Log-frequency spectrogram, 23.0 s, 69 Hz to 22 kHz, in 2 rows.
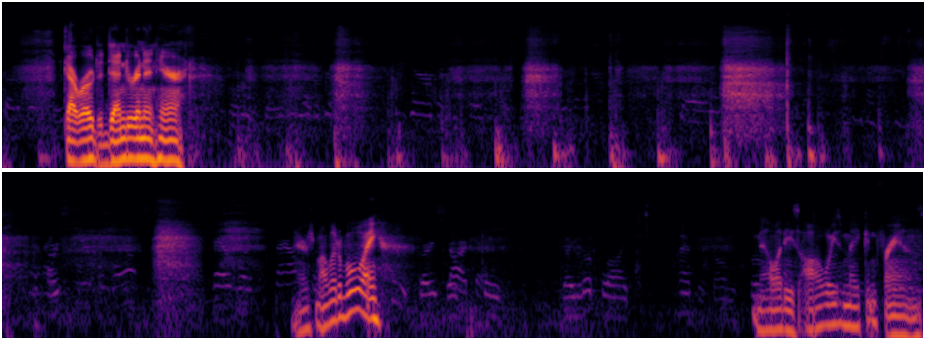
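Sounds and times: person breathing: 0.0 - 0.8, 2.3 - 10.0, 10.7 - 14.9
footsteps on wooden boardwalk: 0.0 - 14.5.

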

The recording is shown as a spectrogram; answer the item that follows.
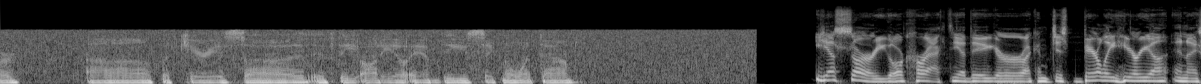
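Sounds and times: radio static hiss: 0.0 - 7.6, 8.2 - 12.0.

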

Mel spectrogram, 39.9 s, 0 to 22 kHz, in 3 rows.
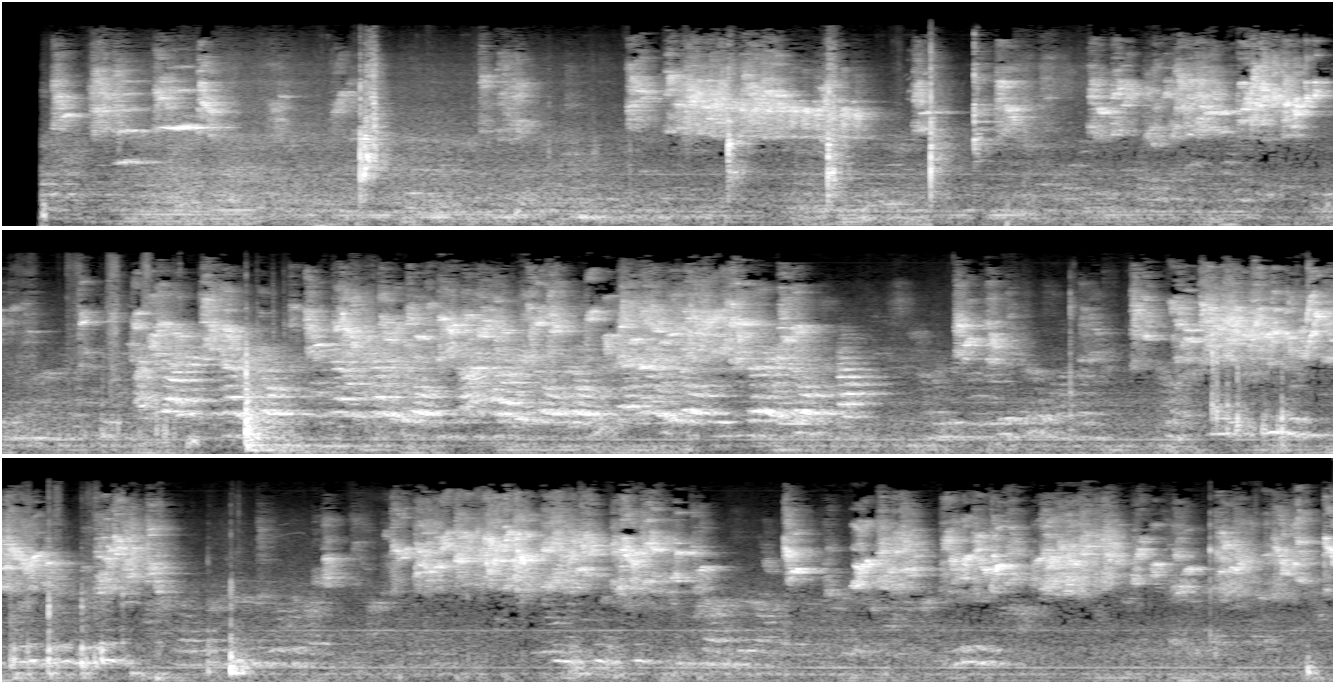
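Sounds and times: lovebirds squawking and chattering: 0.4 - 28.6, 29.3 - 39.9.

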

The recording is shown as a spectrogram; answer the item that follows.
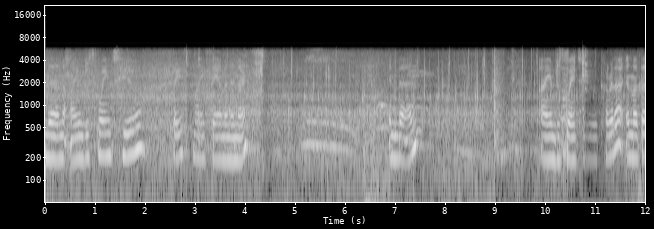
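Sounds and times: water simmering in a pot: 0.0 - 12.0.

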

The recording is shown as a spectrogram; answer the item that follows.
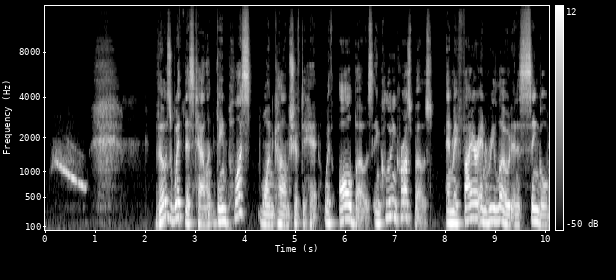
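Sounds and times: whistle gliding down: 0.2 - 0.9.

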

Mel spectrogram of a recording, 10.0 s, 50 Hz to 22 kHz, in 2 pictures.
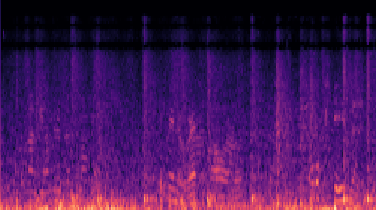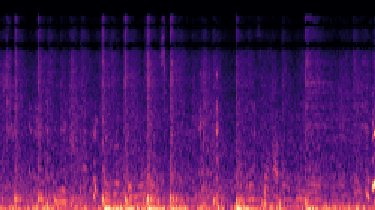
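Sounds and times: jazz group playing: 0.0 - 9.9.

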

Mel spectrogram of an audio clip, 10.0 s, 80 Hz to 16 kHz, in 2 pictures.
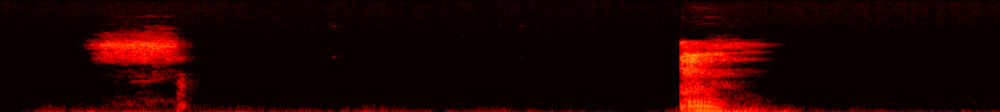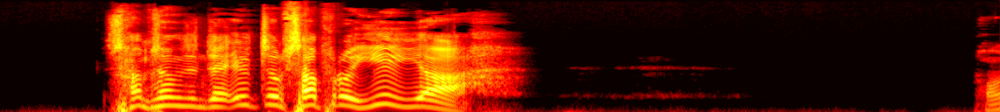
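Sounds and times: man breathing into microphone: 0.4 - 1.1, 7.6 - 8.7.

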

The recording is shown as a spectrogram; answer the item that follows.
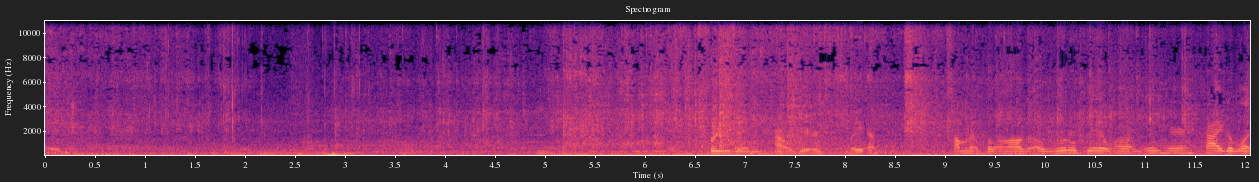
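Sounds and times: wind on microphone: 0.0 - 5.4
traffic rumble: 0.0 - 12.0.

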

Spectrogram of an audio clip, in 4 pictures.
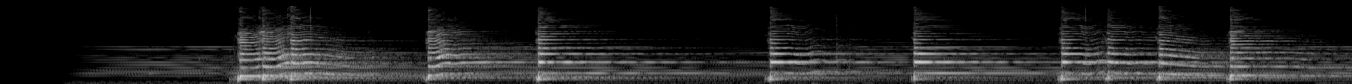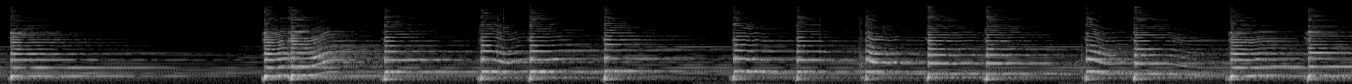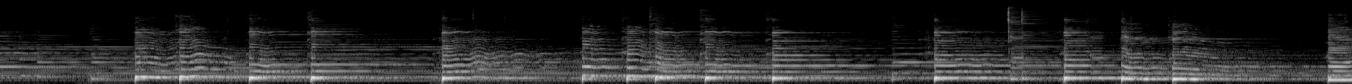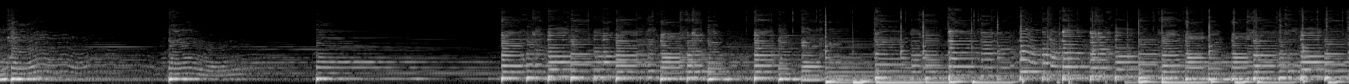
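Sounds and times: plucked string instrument notes: 45.5 - 54.0.

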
